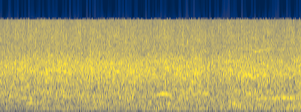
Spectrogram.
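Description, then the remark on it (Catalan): A large outdoor crowd in the Plaça del Blat in Valls, Catalonia, roars steadily for six seconds, loud, shouting freedom and independence chants blended with dense applause and cheering, with no pause in the noise. “Crits de llibertat també des de part del públic, realment la plaça ha estat un clam.”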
